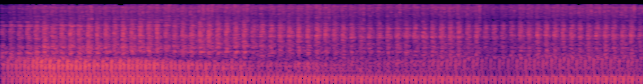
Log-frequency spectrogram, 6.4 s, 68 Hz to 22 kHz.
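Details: 1974 Kawasaki KZ400D1, recently serviced with carburetors rebuilt, new points and condenser, valves adjusted: steady even low putter at idle, regular firing beat around four a second, no knocks or misses; idles smoothly.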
